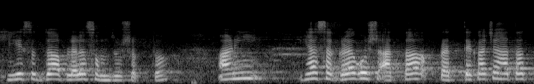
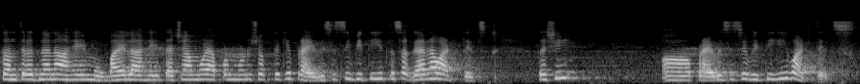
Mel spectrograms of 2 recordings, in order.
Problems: constant background noise, continuous background conversations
